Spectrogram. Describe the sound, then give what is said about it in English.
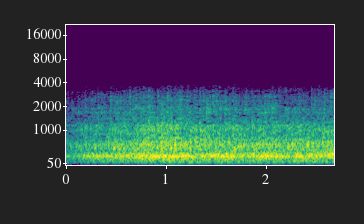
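A small airplane engine idles steadily as it warms up with the throttle cracked open a little, a loud, continuous, even drone with a rough buzzing texture and no voices. “while the engine's warming up, I want to give you some instructions.”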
